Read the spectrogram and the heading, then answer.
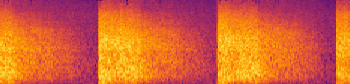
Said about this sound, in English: Now, one after the other, the contestants continue taking turns shooting.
